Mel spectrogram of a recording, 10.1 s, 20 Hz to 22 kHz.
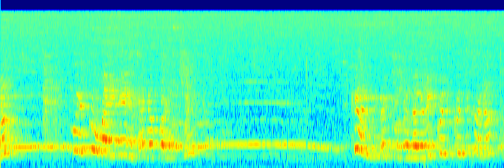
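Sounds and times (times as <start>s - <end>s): woman wailing a long note: 0.0s - 9.5s.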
